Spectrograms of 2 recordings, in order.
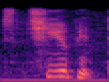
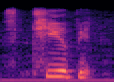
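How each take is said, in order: First: A y sound follows the t, styoo. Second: The same.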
